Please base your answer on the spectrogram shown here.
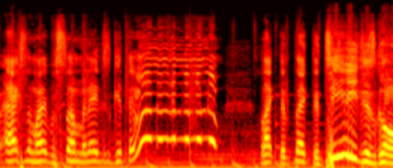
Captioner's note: yipping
